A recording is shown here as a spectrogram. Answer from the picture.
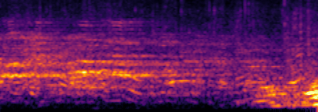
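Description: Voices calling out across an indoor floorball court during play, with the faint sound of players running on the court floor.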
